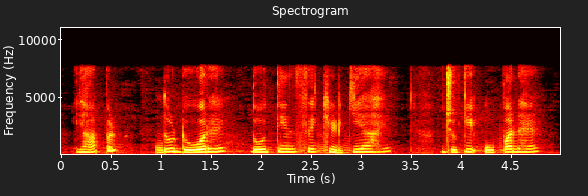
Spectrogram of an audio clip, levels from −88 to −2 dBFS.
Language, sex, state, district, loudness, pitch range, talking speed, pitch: Hindi, female, Bihar, Araria, -17 LUFS, 230-265 Hz, 170 wpm, 250 Hz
